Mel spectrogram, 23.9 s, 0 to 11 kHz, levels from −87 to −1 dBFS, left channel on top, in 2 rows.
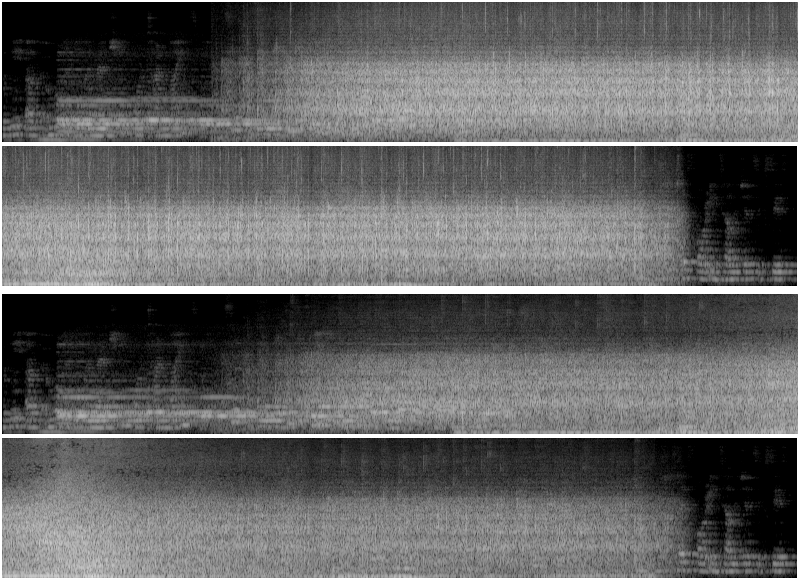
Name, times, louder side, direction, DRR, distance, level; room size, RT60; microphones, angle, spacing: voice 1, 0.0-2.8 3.2-9.8 10.1-19.2 19.5-20.9 21.4-23.6, right 1 dB, 15° right, -11 dB, 2.2 m, -45 dB
sound 1, 0.8-7.7, right 1 dB, 40° right, 1.5 m, -36 dB
Applause, 3.3-22.2, left 8 dB, 70° left, 0.4 m, -24 dB
sound 2, 6.7-21.7, right 4 dB, 70° right, 0.5 m, -28 dB
6.6 x 4.6 x 6.6 m, 0.87 s
head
